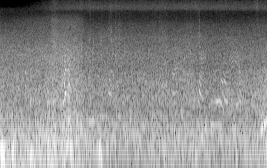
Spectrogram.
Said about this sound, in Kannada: ನೋಡ್ಬಿಡ್ರಿ ಹೆಂಗ್ ಹರಿತೈತೆ ನೀರು.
